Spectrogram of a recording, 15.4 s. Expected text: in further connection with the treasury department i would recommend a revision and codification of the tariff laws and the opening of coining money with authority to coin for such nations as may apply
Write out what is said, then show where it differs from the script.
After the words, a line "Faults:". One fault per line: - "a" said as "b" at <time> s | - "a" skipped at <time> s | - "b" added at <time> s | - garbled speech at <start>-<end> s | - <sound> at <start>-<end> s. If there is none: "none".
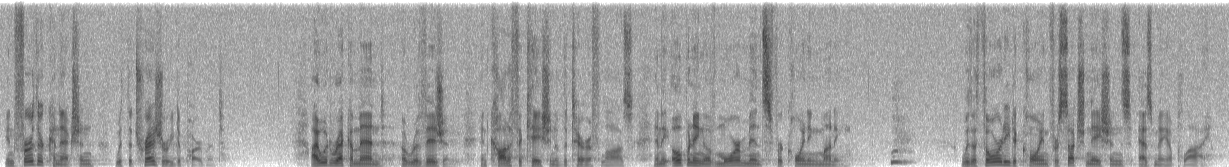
in further connection with the treasury department i would recommend a revision and codification of the tariff laws and the opening of more mints for coining money with authority to coin for such nations as may apply
Faults:
- "more mints for" added at 9.0 s
- laugh at 11.1-11.5 s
